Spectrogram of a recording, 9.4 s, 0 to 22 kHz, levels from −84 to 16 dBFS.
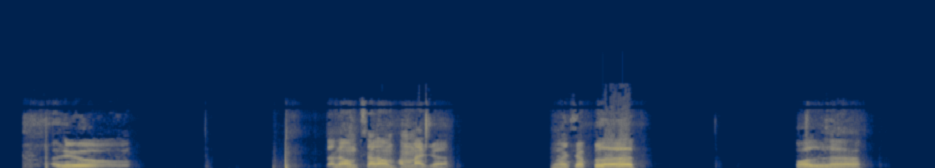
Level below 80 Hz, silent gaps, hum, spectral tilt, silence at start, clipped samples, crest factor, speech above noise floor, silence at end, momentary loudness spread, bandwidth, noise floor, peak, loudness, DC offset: -66 dBFS; 1.86-2.04 s, 2.53-2.68 s, 4.71-4.76 s, 4.83-5.46 s, 6.75-6.91 s, 6.97-7.14 s, 7.47-7.51 s, 7.59-7.95 s; none; -4 dB/octave; 0.25 s; under 0.1%; 18 dB; 61 dB; 0.75 s; 18 LU; 9.6 kHz; -75 dBFS; 0 dBFS; -14 LUFS; under 0.1%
